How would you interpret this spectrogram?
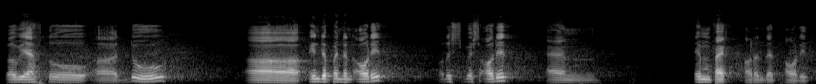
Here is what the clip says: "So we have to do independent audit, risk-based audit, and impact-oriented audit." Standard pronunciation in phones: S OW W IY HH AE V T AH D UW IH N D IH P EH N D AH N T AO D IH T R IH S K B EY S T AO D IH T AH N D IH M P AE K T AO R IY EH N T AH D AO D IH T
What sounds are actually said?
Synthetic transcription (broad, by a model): S OW W IY HH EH F T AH D UW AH N D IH P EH N D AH N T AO D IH T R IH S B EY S AO D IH T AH N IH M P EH K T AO R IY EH N T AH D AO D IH T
